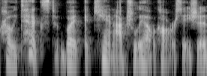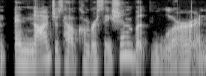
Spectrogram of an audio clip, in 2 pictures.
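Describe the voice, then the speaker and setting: In a dry, close recording with no echo, a woman talks at a moderate speed. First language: a European language, English learned as teen. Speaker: communications professional, podcast guest. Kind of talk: interview conversation.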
